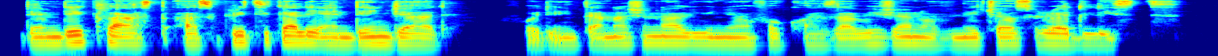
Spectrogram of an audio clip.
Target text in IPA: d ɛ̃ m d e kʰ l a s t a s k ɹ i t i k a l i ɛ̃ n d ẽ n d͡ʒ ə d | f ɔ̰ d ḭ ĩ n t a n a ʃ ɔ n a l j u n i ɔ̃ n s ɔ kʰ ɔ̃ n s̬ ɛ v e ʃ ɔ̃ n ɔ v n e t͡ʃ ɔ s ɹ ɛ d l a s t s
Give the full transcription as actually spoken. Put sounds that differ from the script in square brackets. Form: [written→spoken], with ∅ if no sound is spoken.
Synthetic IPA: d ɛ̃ m d e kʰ l a s t a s k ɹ i t i k a l i ɛ̃ n d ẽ n d͡ʒ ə d | f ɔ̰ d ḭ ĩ n t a n a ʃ ɔ n a l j u n i ɔ̃ n [s→f] ɔ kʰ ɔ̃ n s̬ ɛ v e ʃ ɔ̃ n ɔ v n e t͡ʃ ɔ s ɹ ɛ d l [a→i] s t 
